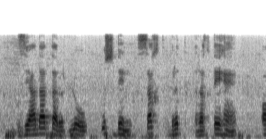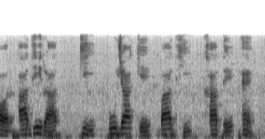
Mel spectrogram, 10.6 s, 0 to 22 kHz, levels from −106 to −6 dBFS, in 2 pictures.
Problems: constant background noise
